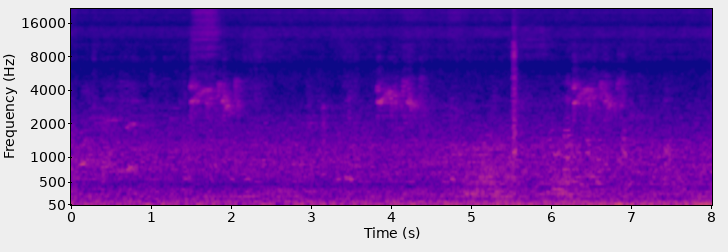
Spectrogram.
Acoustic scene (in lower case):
park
